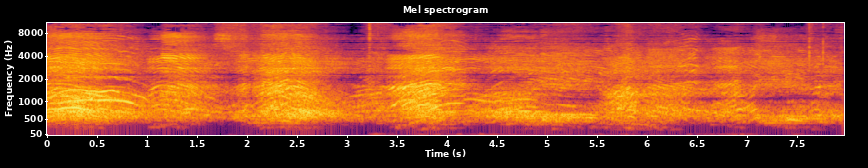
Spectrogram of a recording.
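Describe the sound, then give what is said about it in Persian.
A crowd chanting a loud salawat, an Islamic blessing: many voices swell together in surging waves of communal chant, loud and sustained throughout. “اگه واقعا خسته نشدید یه صلوات بلند بفرستید.”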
